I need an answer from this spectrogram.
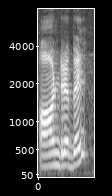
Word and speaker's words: honorable: H you should not pronounce. An honest, an honorable man.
